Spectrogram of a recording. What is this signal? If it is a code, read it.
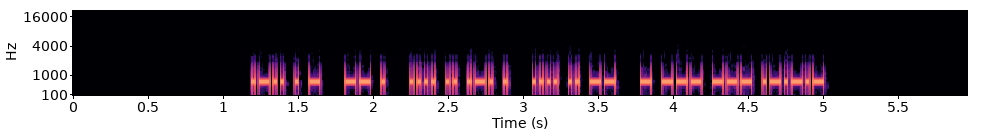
Morse code, heard as a keyed tone, about 50 wpm, 700 Hz. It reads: LET ME HIRE HIM TOO.
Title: Sentences from Top 1400 Words 50wpm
